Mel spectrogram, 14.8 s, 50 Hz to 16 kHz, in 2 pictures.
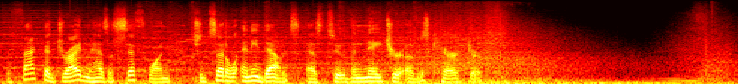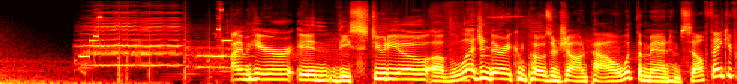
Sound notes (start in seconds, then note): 8.1 Porg sounds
